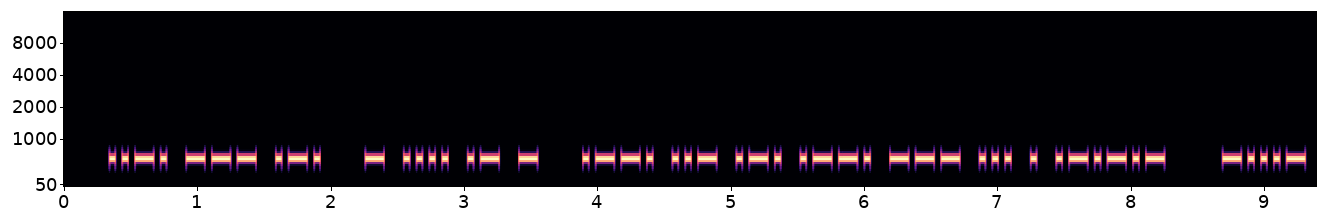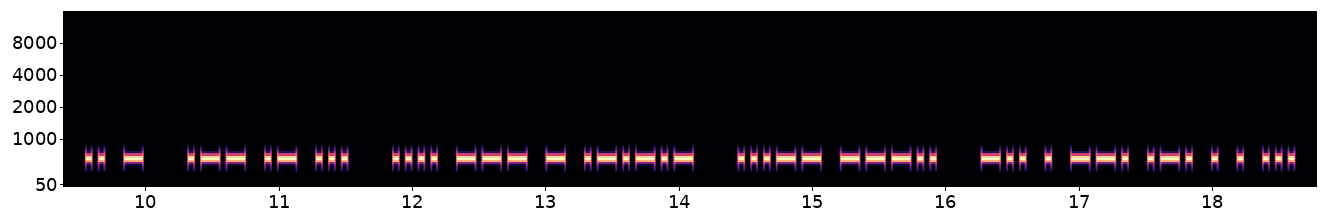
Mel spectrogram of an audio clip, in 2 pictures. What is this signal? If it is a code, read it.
Morse code, heard as a keyed tone, about 25 wpm, 600 Hz. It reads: FOR THAT PURPOSE. <BT> IT WAS HOT. 38 DEGREES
